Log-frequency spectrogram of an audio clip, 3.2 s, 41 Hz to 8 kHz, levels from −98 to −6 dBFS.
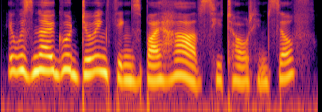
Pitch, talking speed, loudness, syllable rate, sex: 220 Hz, 205 wpm, -17 LUFS, 4.3 syllables/s, female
